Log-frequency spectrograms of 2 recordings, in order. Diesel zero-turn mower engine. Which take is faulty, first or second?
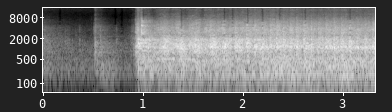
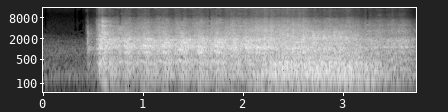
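second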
